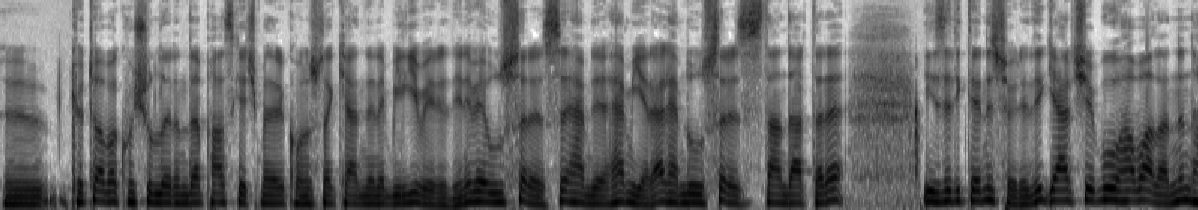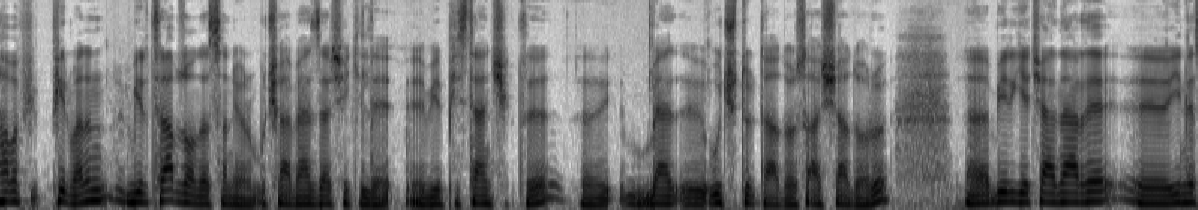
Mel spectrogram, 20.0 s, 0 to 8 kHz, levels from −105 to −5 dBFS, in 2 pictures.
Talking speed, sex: 130 wpm, male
